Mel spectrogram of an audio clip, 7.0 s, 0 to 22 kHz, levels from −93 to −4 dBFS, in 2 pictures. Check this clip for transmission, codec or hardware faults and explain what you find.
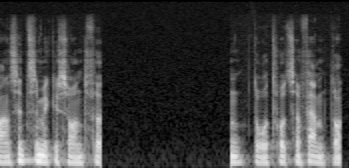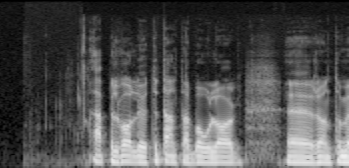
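Two digital wireless dropouts break up this speech. The first runs from 1.01 to 2.31 s, right after "inte så mycket sånt", a hole of 1.3 s; the second runs from 3.41 to 3.73 s, lasting about 0.32 s. In each, the receiver lost too much of the radio data stream and muted its output with a very brief fade, leaving clean near-silence. Unlike an analogue wireless dropout, neither gap has a hiss or noise burst at its edges, and unlike packet-loss concealment, nothing synthetic fills it.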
